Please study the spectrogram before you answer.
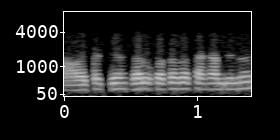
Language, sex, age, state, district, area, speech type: Bengali, male, 60+, West Bengal, Uttar Dinajpur, urban, conversation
